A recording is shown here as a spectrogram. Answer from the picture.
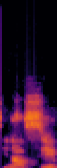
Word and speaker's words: Silencieux: It's pronounced Silencieux, but I am not.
